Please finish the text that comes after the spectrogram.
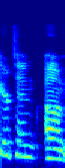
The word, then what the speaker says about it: kirtan: Is it kirtan? Now I'm not saying it right. Yeah, it's a kirtan.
